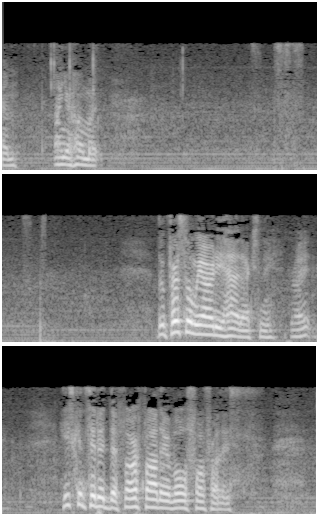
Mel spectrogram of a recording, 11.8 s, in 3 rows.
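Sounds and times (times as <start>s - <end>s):
speech: 0.0s - 1.3s, 5.9s - 8.0s, 8.6s - 10.9s
pen strokes handwriting names in English: 3.1s - 4.5s.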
